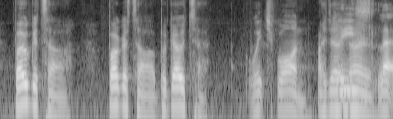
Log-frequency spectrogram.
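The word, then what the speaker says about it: Bogotá: Don't Americans say Bogota, which is why I say it with that stress. But Bogota. but Bogota makes more sense to me.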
